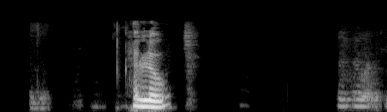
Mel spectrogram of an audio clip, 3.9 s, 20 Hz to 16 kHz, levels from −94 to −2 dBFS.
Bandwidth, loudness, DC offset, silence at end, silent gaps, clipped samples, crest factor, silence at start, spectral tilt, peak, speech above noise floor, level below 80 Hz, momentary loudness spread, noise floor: 8 kHz; -18 LUFS; under 0.1%; 0.2 s; 2.16-2.39 s, 2.48-2.78 s, 2.87-3.35 s; under 0.1%; 22 dB; 1.3 s; -8 dB/octave; -4 dBFS; 39 dB; -60 dBFS; 24 LU; -58 dBFS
